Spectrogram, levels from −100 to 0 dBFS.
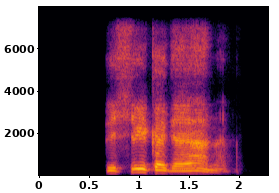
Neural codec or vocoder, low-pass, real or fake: codec, 32 kHz, 1.9 kbps, SNAC; 7.2 kHz; fake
